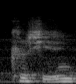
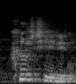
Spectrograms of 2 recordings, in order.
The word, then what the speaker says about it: Kırşehir: Çünkü Kırşehir'in Osmanlıca'da yazılışı kefle değil, yani normal k ile değil, gafla yazılmakta. Gı diye okunur bizim orada Kırşehir.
